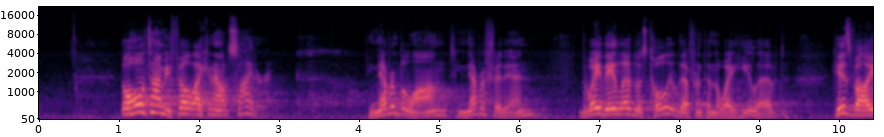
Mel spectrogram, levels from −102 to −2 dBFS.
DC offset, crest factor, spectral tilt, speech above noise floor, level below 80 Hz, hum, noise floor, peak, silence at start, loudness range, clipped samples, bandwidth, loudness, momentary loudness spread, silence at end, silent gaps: under 0.1%; 20 dB; -6 dB/octave; 31 dB; -74 dBFS; none; -67 dBFS; -18 dBFS; 1 s; 6 LU; under 0.1%; 14 kHz; -36 LUFS; 15 LU; 0 s; none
